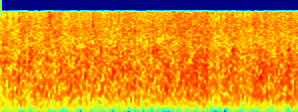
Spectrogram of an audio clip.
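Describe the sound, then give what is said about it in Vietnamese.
A church audience applauding: dense, continuous clapping that merges into a steady hiss of sound, even in loudness and without breaks from start to end. “vỗ tay cho nó phấn khởi đi”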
